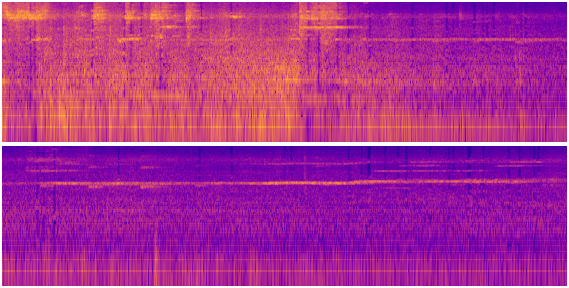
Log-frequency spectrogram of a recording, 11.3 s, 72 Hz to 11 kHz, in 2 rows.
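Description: Class S8 diesel multiple unit rolling past close by, its wheels clattering over the rail joints for about three seconds. It then fades as the train moves away, leaving a thin, high, steady wheel squeal as it recedes.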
